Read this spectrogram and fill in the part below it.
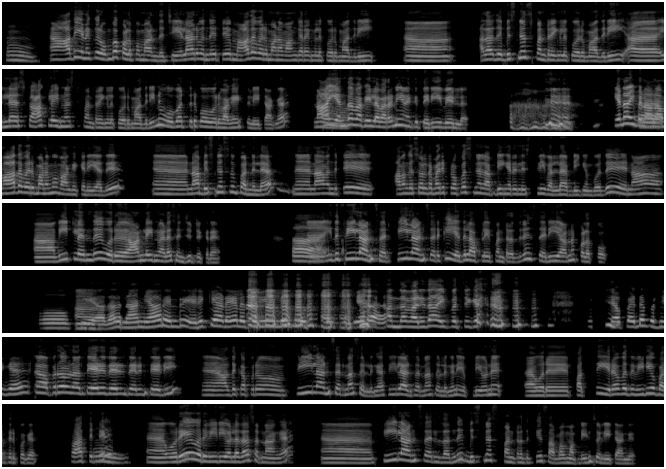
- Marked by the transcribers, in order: in English: "பிசினஸ்"; in English: "ஸ்டாக்ல இன்வெஸ்ட்"; laugh; chuckle; in English: "பிசினஸ்ஸும்"; in English: "புரொபஷனல்"; in English: "ப்ரீலான்சர் ப்ரீலான்சர்க்கு"; in English: "அப்ளை"; laugh; laughing while speaking: "அந்தமாரி தான் ஆயிபோச்சுங்க. ம்"; unintelligible speech; laughing while speaking: "அப்ப என்ன பண்ணீங்க?"; in English: "ஃப்ரீலான்ஸர்னா"; in English: "ஃப்ரீலான்ஸர்னா"; in English: "ஃப்ரீலான்ஸர்"; in English: "பிஸ்னஸ்"
- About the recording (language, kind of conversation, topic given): Tamil, podcast, ஒரு பெரிய பணியை சிறு படிகளாக எப்படி பிரிக்கிறீர்கள்?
